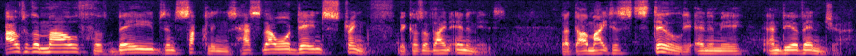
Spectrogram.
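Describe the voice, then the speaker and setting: A man's voice: on the low side, normal speed, a little mellow. A man playing a fervent psalmist in a dramatized Bible reading, solemn and declamatory in archaic scripture language. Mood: exalted praise. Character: fervent psalmist pleading with and praising God.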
